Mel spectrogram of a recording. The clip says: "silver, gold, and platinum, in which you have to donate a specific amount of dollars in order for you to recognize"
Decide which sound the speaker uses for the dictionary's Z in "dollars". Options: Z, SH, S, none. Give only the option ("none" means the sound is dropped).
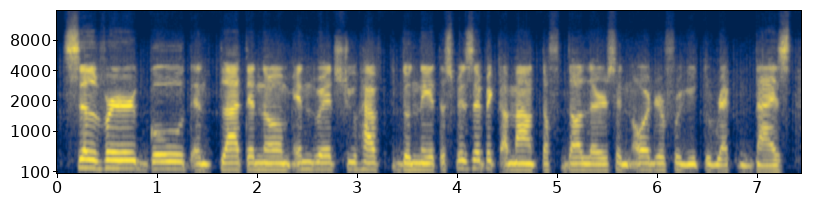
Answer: S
